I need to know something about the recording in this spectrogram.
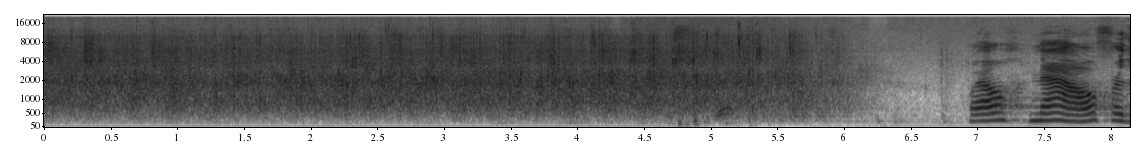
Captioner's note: applause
